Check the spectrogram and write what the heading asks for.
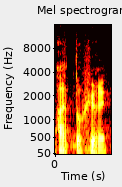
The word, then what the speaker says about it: Arttu Hyry: Well, the I actually cannot roll the R. Oh, really? That's something I have struggled with, but the way I would pronounce it is Arttu Hirri.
